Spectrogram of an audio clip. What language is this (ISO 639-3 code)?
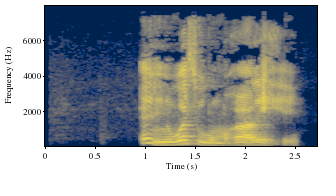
kab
